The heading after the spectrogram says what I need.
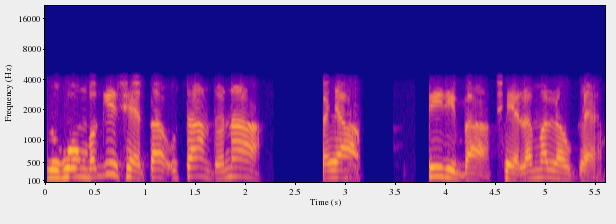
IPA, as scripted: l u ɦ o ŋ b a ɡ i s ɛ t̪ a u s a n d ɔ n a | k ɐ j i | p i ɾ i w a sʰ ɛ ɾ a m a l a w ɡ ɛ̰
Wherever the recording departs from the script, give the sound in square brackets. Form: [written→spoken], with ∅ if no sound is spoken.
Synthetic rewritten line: l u ɦ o ŋ b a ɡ i s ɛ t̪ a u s a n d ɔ n a | k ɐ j [i→a] | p i ɾ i [w→b] a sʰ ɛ [ɾ→l] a m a l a w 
